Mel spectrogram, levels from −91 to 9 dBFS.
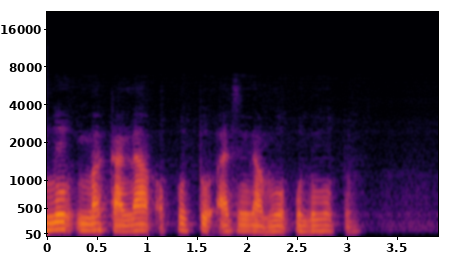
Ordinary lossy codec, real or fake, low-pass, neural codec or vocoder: AAC, 32 kbps; fake; 7.2 kHz; codec, 16 kHz, 0.3 kbps, FocalCodec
